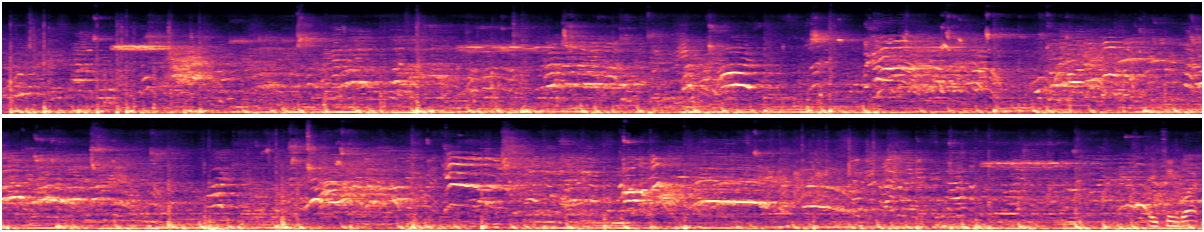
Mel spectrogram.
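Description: Volleyballs being hit and bouncing on a hardwood sport court, with repeated thuds, under the chatter and calls of players' voices in a large gym.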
